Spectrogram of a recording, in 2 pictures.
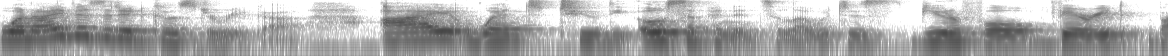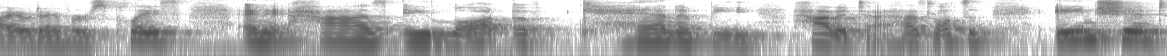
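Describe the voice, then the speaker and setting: In a non-native accent, a woman of medium pitch talks in an animated tone at a moderate pace, with ordinary pitch variation and audible room echo. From Canada. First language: not English. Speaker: environmental YouTuber. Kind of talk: casual educational vlog.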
